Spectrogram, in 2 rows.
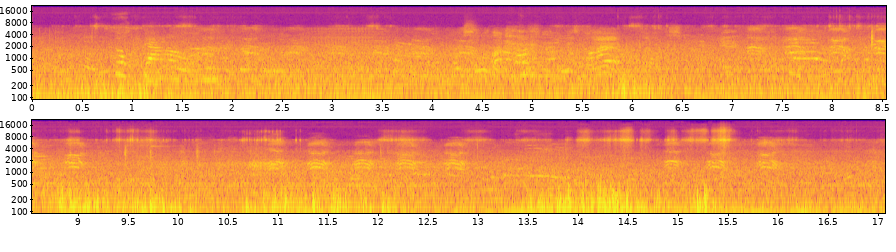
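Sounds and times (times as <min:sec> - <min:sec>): wind noise on microphone: 0:00.0 - 0:02.0, 0:05.8 - 0:17.0
boat engine rumble: 0:00.0 - 0:17.0
birds giving harsh calls: 0:01.8 - 0:05.1, 0:06.8 - 0:17.0.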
